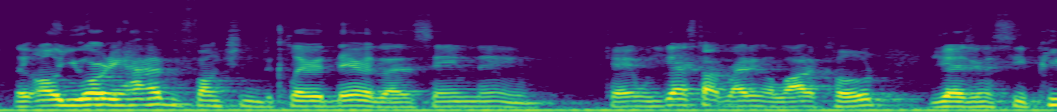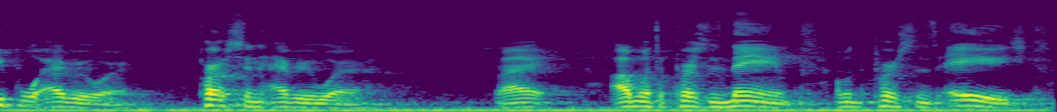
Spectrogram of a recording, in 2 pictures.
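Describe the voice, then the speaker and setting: A young man from the United States teaches a live coding class in a medium-pitched, somewhat dark voice, with a slight hiss or hum in the recording. As the instructor, he talks casually, often starting over and asking "right?" or "okay?"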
